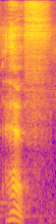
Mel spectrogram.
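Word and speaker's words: have: বাট এখানে হ্যাভ, এইচ এ এবং ভি ই, তারপরও এটার উচ্চারণ হবে হ্যাভ।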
